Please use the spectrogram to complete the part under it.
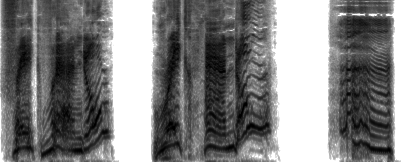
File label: Female Kobold Play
